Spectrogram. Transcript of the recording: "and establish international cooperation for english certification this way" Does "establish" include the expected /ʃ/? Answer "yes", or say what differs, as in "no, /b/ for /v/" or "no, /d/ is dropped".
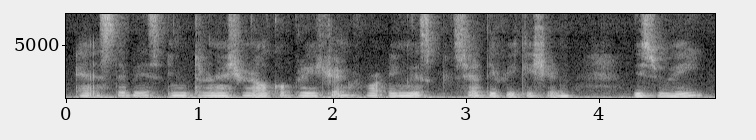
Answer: no, /s/ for /ʃ/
